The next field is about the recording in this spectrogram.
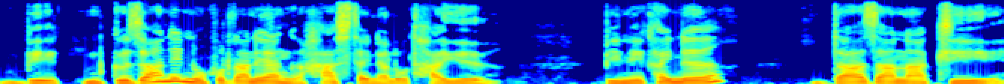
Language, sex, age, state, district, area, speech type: Bodo, female, 45-60, Assam, Chirang, rural, spontaneous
